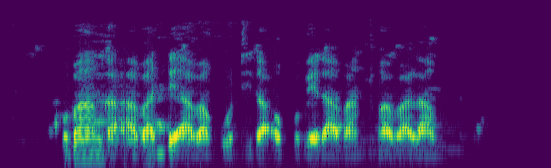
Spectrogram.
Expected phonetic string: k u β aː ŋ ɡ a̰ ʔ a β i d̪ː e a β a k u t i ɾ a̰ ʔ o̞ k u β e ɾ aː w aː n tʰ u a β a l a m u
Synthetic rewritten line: k u β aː ŋ ɡ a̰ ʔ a β a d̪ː e a β a k u t i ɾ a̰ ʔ o̞ k u β e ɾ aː β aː n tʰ u a β a l a m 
